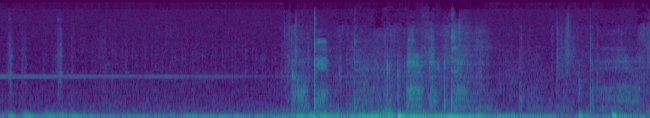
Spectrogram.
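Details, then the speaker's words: Simulated cranial nerve exam in an ASMR role-play: a tuning fork is struck and held in front of the face for a hearing test, and its steady pure ringing tone slowly fades before handling noise. "Next, we're going to do the tuning fork test. So, going to hit the tuning fork and Then if you can tell me when you stop hearing it."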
